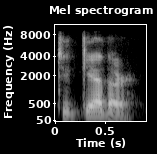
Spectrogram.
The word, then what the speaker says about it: together: ge, the, together, or together, okay? Together or together. So here, a schwa, here a schwa, and in the second syllable, this one is the stress one, okay?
